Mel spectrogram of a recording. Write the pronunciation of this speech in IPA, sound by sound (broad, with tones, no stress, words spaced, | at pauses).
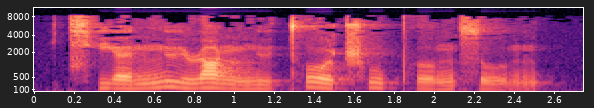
t͡ɕʰjɛ˨˦nn̪y˥˨ ɻɑ˥˨ŋn̪y˨˦ t̪ʰo˥˨ʊ̯ʈ͡ʂʰu˥˨ pʰɤ˨˦ŋsʊ̰˨˩ŋ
